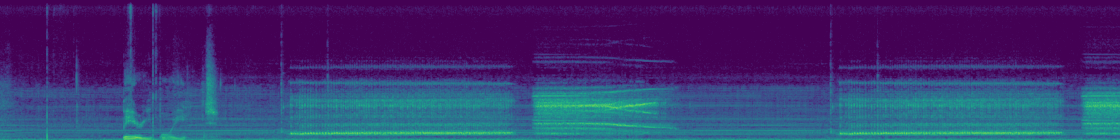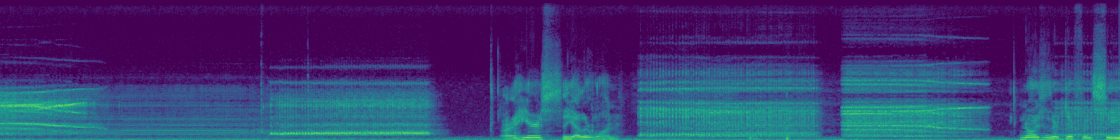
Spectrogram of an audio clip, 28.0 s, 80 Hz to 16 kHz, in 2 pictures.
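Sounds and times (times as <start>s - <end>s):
toy snoring inhale: 3.6s - 8.5s, 10.4s - 15.4s, 17.3s - 19.6s, 22.0s - 26.4s.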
